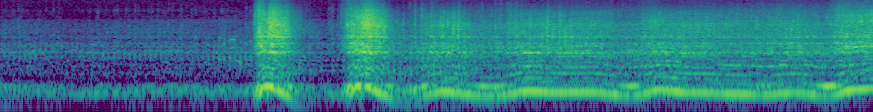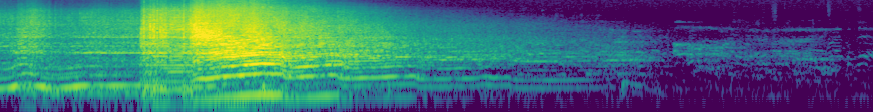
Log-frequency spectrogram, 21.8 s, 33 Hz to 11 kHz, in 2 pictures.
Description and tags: Recorded using a Sony PCM-D50 at Santa Pod raceway in the UK.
